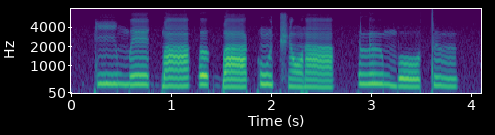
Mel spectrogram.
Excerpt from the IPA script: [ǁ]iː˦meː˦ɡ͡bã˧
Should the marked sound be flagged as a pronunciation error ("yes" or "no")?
yes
